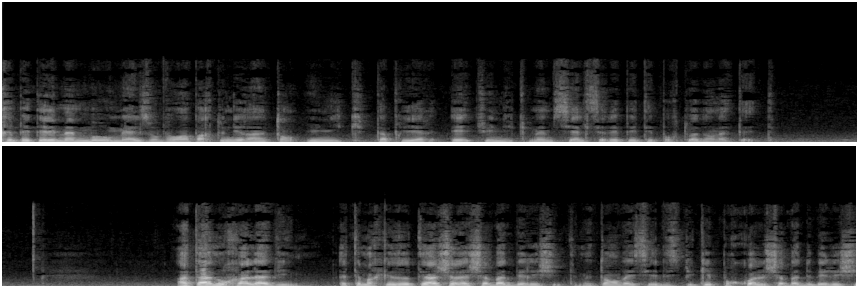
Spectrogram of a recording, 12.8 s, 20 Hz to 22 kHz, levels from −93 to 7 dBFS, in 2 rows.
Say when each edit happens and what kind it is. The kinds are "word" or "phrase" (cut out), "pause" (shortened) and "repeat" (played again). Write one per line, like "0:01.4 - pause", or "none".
0:02.8 - word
